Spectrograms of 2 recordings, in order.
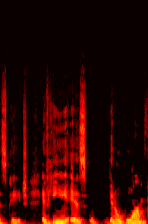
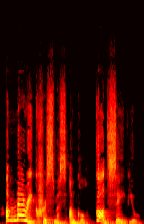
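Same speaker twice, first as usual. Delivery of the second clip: cheerful cry; 2 semitones higher, 7 dB louder than usual. Acted. Nephew bursting in on Scrooge, cheerful loud cry. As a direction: call it out with bright holiday cheer. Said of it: "cried a cheerful voice".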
